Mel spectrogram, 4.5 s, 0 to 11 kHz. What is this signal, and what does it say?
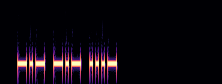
Morse code, heard as a keyed tone, about 20 wpm, 700 Hz. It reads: KKV
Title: USA Call Sign Postfixes - 3 Letters 20wpm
